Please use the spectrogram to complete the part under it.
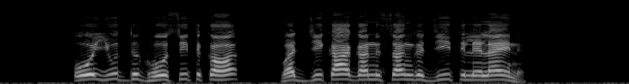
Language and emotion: Maithili, neutral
